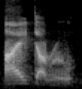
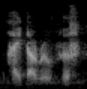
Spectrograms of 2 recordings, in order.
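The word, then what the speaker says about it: ADIRU: data initial reference unit we pronounce it ID daru idar it's horrible name I'll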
